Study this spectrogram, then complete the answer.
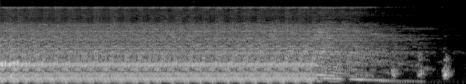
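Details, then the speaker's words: Yamaha FZ V3 BS6 motorcycle, starts but dies at idle: engine runs briefly at a steady buzzing pitch, then sags and dies within a second; ignition checker shows spark present but the weak ignition coil stalls it. "இதை வச்சு நம்ம check பண்ணி பார்க்கலாம் இக்னீசியம் நல்லா வருது ஆனா உடனே of ஆகுது"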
